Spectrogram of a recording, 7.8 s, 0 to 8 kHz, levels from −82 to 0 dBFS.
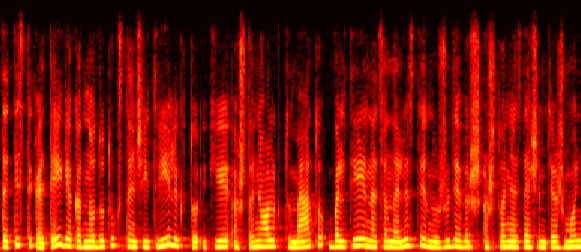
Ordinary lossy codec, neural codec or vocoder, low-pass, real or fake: Opus, 24 kbps; codec, 24 kHz, 3.1 kbps, DualCodec; 7.2 kHz; fake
